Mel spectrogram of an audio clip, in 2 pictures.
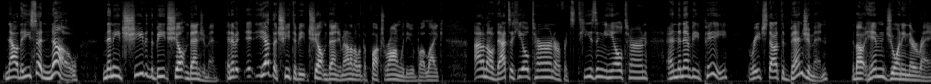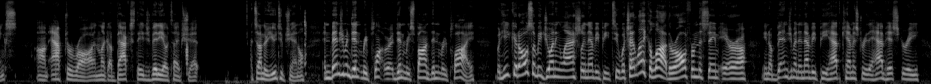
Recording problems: wrong speed and pitch; too fast and too high; 1.6 times normal speed

